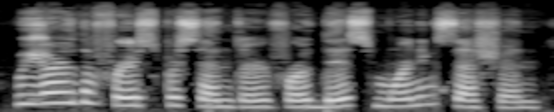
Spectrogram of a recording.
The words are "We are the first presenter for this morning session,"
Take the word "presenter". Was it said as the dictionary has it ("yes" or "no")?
no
